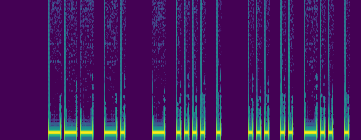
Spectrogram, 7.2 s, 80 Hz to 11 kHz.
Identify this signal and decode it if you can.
Morse code, heard as a keyed tone, about 15 wpm, 700 Hz. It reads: ON THE SIDE
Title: Sets of 5 Words 15wpm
